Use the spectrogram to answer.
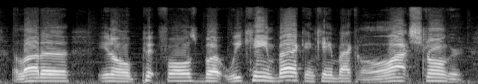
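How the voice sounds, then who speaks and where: A man talks in an animated tone at a moderate pace with ordinary pitch variation, with noticeable background noise behind him. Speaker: gaming podcast host. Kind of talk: casual podcast chat. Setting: live-streamed podcast with chat. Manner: animated, repetitive, stammering.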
